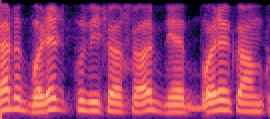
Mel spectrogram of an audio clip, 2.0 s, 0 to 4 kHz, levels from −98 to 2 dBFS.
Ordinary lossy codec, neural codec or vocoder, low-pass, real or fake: none; autoencoder, 44.1 kHz, a latent of 192 numbers a frame, MeloTTS; 3.6 kHz; fake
